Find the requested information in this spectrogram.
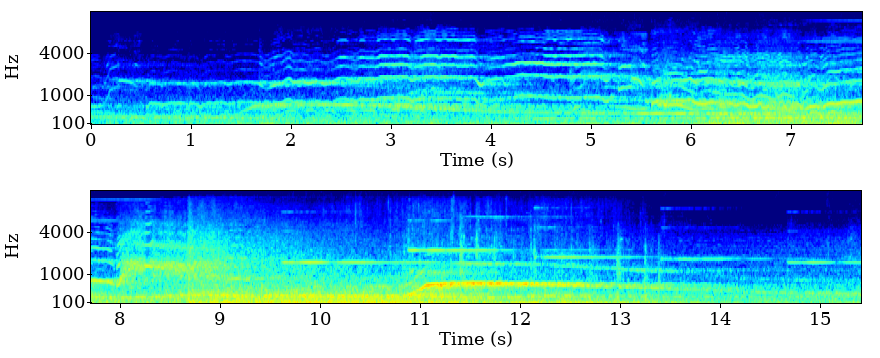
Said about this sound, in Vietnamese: cả người sống lẫn người chết, cả người dương lẫn âm binh đều có thể nghe rõ tiếng oan hồn đang kêu gào.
